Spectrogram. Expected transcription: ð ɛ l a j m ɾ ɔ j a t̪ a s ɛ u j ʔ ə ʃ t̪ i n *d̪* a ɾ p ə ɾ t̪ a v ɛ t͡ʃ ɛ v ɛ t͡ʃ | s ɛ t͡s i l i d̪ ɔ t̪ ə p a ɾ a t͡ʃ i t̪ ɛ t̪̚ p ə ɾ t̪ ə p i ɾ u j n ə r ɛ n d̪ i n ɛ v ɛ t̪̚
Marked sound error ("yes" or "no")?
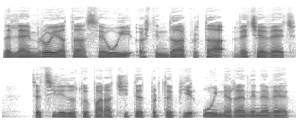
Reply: no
